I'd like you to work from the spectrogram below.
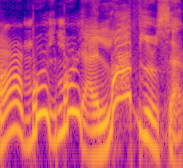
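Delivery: high, swooping sing-song voice. Retelling the table reading, saying the first lines as Jar Jar: Jar Jar voice. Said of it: "Jar Jar's first words happen".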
